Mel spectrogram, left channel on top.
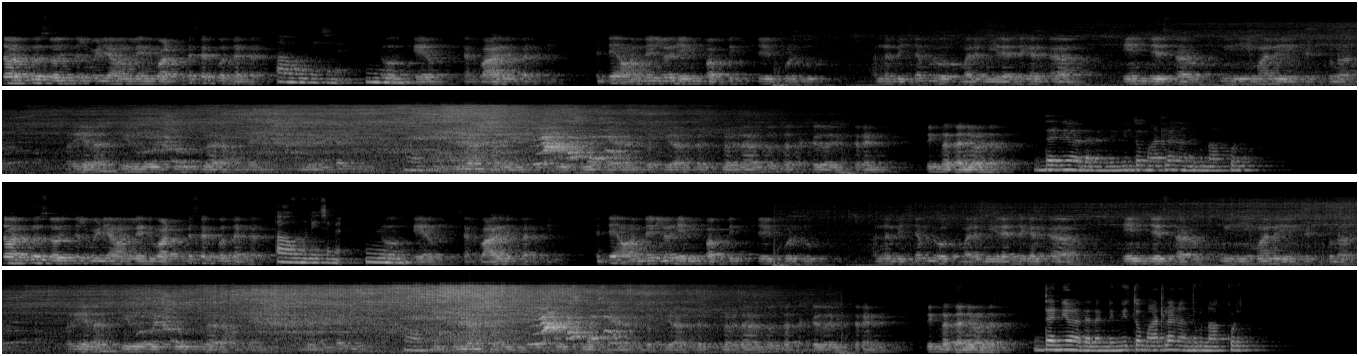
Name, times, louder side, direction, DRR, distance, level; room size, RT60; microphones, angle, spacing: voice 1, 0.0-2.6 3.8-4.3 4.6-5.4 6.1-8.1 8.7-10.7 11.2-13.0 13.3-13.5 14.2-17.2 17.8-22.4 22.8-23.5, right 1 dB, 10° right, -1 dB, 1.2 m, -36 dB
voice 2, 2.7-4.1 17.6-17.9 23.9-25.9, right 3 dB, 70° right, 8 dB, 0.6 m, -33 dB
Bicycle, 7.7-7.8 8.2-22.0, right 4 dB, 50° right, 1.0 m, -33 dB
5.5 x 4.4 x 6.0 m, 0.97 s
head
